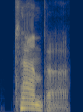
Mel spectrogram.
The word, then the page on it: tamper: British English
